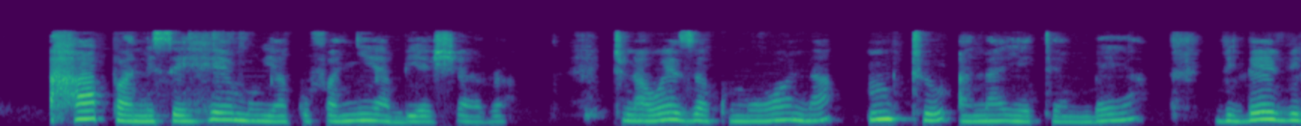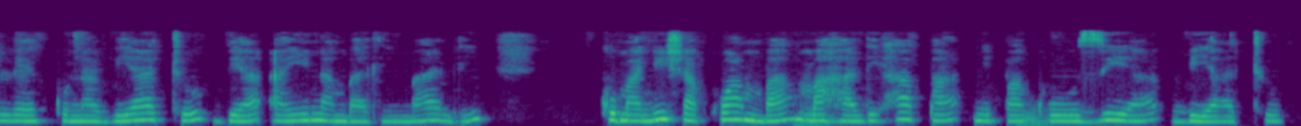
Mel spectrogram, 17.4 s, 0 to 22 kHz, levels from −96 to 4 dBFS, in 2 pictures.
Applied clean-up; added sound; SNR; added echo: neural separator model SepFormer DNS4.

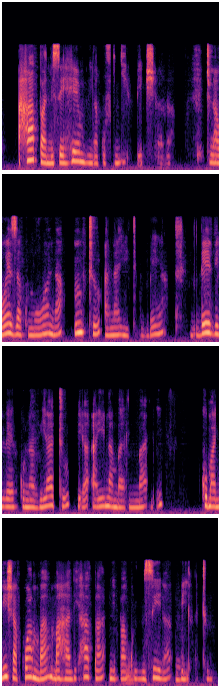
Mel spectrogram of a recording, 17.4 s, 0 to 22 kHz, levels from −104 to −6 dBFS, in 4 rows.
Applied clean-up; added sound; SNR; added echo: neural diffusion model UNIVERSE++.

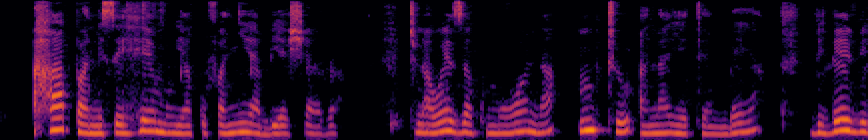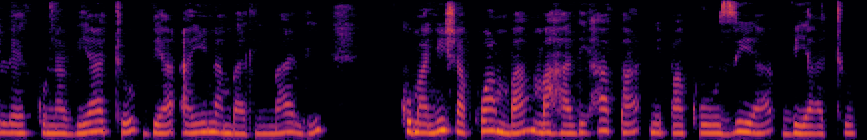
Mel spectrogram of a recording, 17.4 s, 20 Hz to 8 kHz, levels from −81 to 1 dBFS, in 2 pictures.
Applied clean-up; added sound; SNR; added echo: none; none; none; none.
